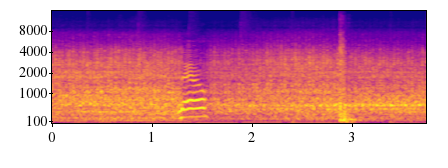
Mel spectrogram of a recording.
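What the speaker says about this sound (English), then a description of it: "Pop out my trusty dusty tractor here." A farm tractor engine idles with a steady, loud low rumble throughout, close by. Someone speaks briefly over it.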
